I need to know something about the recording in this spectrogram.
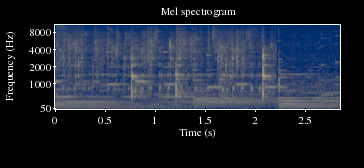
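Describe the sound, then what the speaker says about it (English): Five dried Szechuan chilies sizzle in a tablespoon of sesame oil in a big pan, a close steady fry with a few sharp scrapes and knocks as they are stirred. "add 5 dried up Szechuan chilies. And give that a good mix"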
